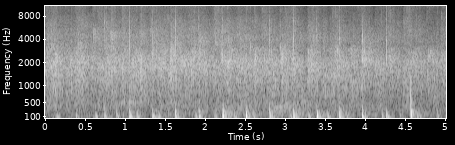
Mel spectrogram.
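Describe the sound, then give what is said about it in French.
Applause at a praise gathering: many hands clapping in a steady, rhythmic beat, with regular sharp accents over a continuous dense patter. “Acclamons pour David. Let's clap for David.”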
